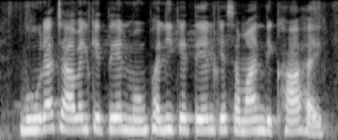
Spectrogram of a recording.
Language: Magahi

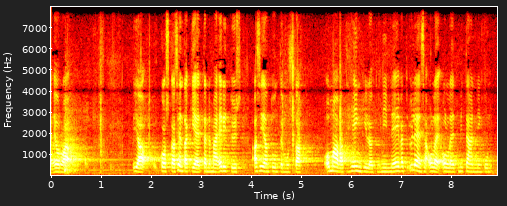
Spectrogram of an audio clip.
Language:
Finnish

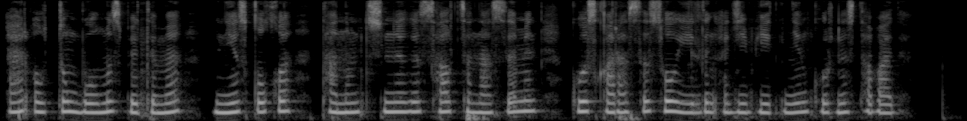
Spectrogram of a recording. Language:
Kazakh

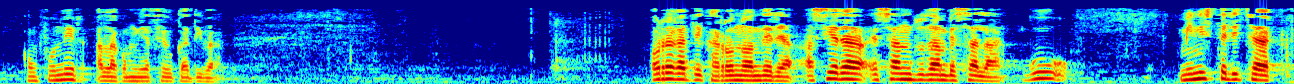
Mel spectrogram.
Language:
Basque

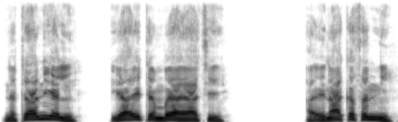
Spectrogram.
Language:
Hausa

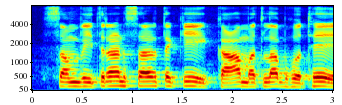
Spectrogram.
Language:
Chhattisgarhi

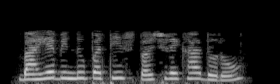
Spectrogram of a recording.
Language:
Gujarati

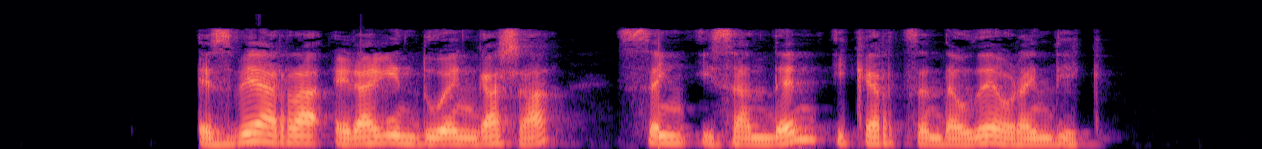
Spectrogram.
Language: Basque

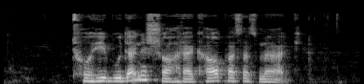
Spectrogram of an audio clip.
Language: Persian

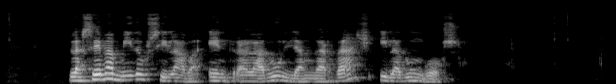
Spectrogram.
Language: Catalan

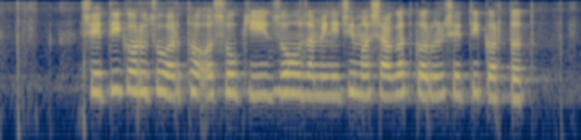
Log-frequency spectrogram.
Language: Marathi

